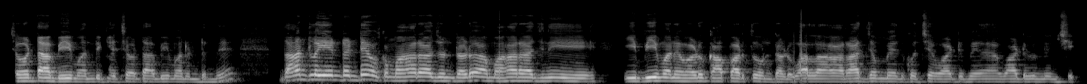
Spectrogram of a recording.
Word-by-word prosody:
చోటా 155 Hz, 0 st, +4 dB
భీమ్ 140 Hz, -1 st, +2 dB
అందుకే 135 Hz, 0 st, -7 dB
చోటా 135 Hz, -1 st, -3 dB
భీమ్ 135 Hz, -1 st, -5 dB
అని 125 Hz, -, -7 dB
ఉంటుంది. 120 Hz, +5 st, -9 dB, 0.6 s
దాంట్లో 225 Hz, 0 st, +3 dB
ఏంటంటే 210 Hz, 0 st, +1 dB
ఒక 180 Hz, -, -5 dB
మహారాజు 180 Hz, -1 st, +3 dB
ఉంటాడు. 160 Hz, +2 st, +1 dB
ఆ -, -, +1 dB
మహారాజుని 160 Hz, -1 st, +1 dB, 0.7 s
ఈ -, -, +5 dB
భీమ్ 165 Hz, 0 st, +7 dB
అనేవాడు 150 Hz, 0 st, +1 dB
కాపాడుతూ 145 Hz, 0 st, -1 dB
ఉంటాడు. 125 Hz, -1 st, -5 dB
వాళ్ళా 135 Hz, -1 st, +1 dB, 0.3 s
రాజ్యం 140 Hz, +1 st, -2 dB
మీదకి 135 Hz, 0 st, -7 dB
వచ్చే 130 Hz, +3 st, -7 dB
వాటి 125 Hz, 0 st, -6 dB
మీ 125 Hz, -, -5 dB, 0.3 s
వాటి 130 Hz, -1 st, -5 dB, 0.2 s
నుంచి. 120 Hz, -1 st, -11 dB
145 Hz, 150 wpm, -23 LUFS, 130-165 Hz, 0.7 s, భీమ్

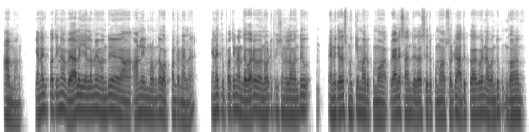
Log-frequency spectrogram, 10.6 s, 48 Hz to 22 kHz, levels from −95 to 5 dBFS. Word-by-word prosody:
ஆமாங், 90 Hz, -3 st, -2 dB, 0.3 s
எனக்கு 135 Hz, +3 st, 0 dB
பாத்திங்கன்னா, 140 Hz, +1 st, 0 dB
வேலை 125 Hz, +5 st, +5 dB
எல்லாமே 130 Hz, +2 st, +1 dB
வந்து 120 Hz, +3 st, 0 dB, 0.5 s
ஆன்லைன் 120 Hz, +1 st, 0 dB
மூலமா 110 Hz, 0 st, -1 dB
தான் 120 Hz, -, +2 dB
வொர்க் 105 Hz, +3 st, -7 dB
பண்றனால, 95 Hz, -4 st, -3 dB, 0.5 s
எனக்கு 130 Hz, 0 st, 0 dB
பார்த்திங்கன்னா, 130 Hz, 0 st, 0 dB
அந்த 110 Hz, -, +4 dB
வர 115 Hz, +4 st, +5 dB, 0.2 s
நோட்டிஃபிகேஷன்லா 120 Hz, -2 st, -2 dB
வந்து 115 Hz, +5 st, -1 dB, 0.6 s
எனக்கு 115 Hz, +1 st, +1 dB
ஏதாச்சும் 125 Hz, -2 st, +1 dB
முக்கியமா 120 Hz, 0 st, -1 dB
இருக்குமோ, 105 Hz, -1 st, -2 dB, 0.2 s
வேல 120 Hz, +1 st, +4 dB
சார்ந்து 115 Hz, -1 st, -1 dB
ஏதாச்சு 110 Hz, +1 st, 0 dB
இருக்குமோ 105 Hz, +1 st, -2 dB
அப்படினு 105 Hz, 0 st, -6 dB
சொல்லிட்டு, 105 Hz, +1 st, +2 dB
அதுக்காகவே 115 Hz, +3 st, 0 dB
நா 110 Hz, -, +2 dB
வந்து 120 Hz, +3 st, -2 dB, 0.2 s
கவனம் 110 Hz, -1 st, +1 dB
115 Hz, 175 wpm, -25 LUFS, 110-125 Hz, 0.6 s, வேலை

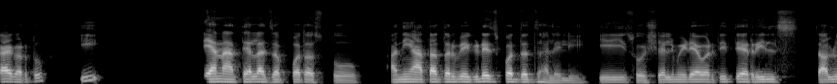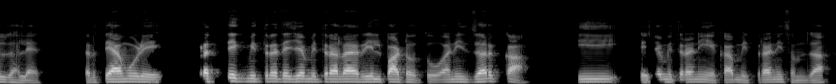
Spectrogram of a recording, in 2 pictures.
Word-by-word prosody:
काय 130 Hz, 0 st, +6 dB
करतो, 145 Hz, +6 st, -3 dB
की 160 Hz, -, -10 dB, 1.1 s
त्या 130 Hz, -, +7 dB
नात्याला 120 Hz, 0 st, +3 dB
जपत 115 Hz, 0 st, -1 dB
असतो. 100 Hz, -2 st, -5 dB, 0.3 s
आणि 115 Hz, +2 st, 0 dB
आता 115 Hz, +2 st, +5 dB
तर 130 Hz, -1 st, +4 dB
वेगळीच 125 Hz, +2 st, +1 dB
पद्धत 115 Hz, -2 st, +3 dB
झालेली, 95 Hz, -5 st, -7 dB, 0.2 s
की 110 Hz, 0 st, -5 dB
सोशल 105 Hz, +1 st, -4 dB
मीडियावरती 115 Hz, +1 st, 0 dB
त्या 125 Hz, -2 st, +3 dB
रील्स 115 Hz, 0 st, -2 dB, 0.3 s
चालू 115 Hz, +3 st, +1 dB
झाल्या 95 Hz, -5 st, -4 dB
आहेत. 90 Hz, -, -12 dB, 0.5 s
तर 110 Hz, -, -3 dB
त्यामुळे 125 Hz, -1 st, +5 dB, 0.5 s
प्रत्येक 140 Hz, +1 st, +3 dB
मित्र 140 Hz, 0 st, +1 dB
त्याच्या 135 Hz, 0 st, +3 dB
मित्राला 130 Hz, 0 st, +5 dB
रील 125 Hz, 0 st, 0 dB
पाठवतो. 110 Hz, -3 st, +2 dB
आणि 115 Hz, +2 st, -3 dB
जर 130 Hz, +4 st, +4 dB
का -, -, +3 dB, 0.6 s
की 125 Hz, 0 st, -2 dB, 0.2 s
त्याच्या 105 Hz, +2 st, -3 dB
मित्रांनी 115 Hz, 0 st, -3 dB
एका 110 Hz, +2 st, -1 dB
मित्राने 110 Hz, +2 st, -4 dB
समजा 100 Hz, 0 st, -5 dB
115 Hz, 135 wpm, -23 LUFS, 110-125 Hz, 1.1 s, त्या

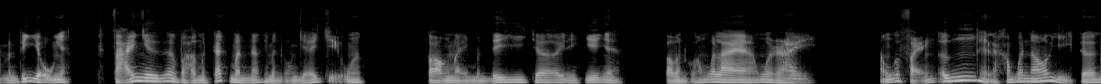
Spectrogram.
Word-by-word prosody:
mình 90 Hz, +1 st, -3 dB
ví 135 Hz, +4 st, +2 dB
dụ 110 Hz, -3 st, +4 dB
nha, 110 Hz, +1 st, +2 dB, 0.4 s
phải 150 Hz, -, +4 dB
như 150 Hz, -3 st, +4 dB
á 150 Hz, -, +3 dB
vợ 95 Hz, -5 st, -2 dB
mình 95 Hz, -1 st, -3 dB
trách 155 Hz, +1 st, 0 dB
mình 100 Hz, -6 st, +1 dB
á 95 Hz, +2 st, -1 dB
thì 110 Hz, -, -3 dB
mình 90 Hz, -2 st, -2 dB
còn 90 Hz, 0 st, -5 dB
dễ 95 Hz, +6 st, 0 dB
chịu 130 Hz, -, -6 dB
ha. 105 Hz, 0 st, 0 dB, 0.6 s
Còn 90 Hz, 0 st, +1 dB
này 90 Hz, -1 st, -1 dB
mình 90 Hz, 0 st, -4 dB
đi 110 Hz, +2 st, +1 dB
chơi 105 Hz, -1 st, -1 dB
này 95 Hz, -2 st, -4 dB
kia 105 Hz, -1 st, +1 dB
nha, 95 Hz, -4 st, -2 dB, 0.4 s
vợ 90 Hz, -, +1 dB
mình 90 Hz, -1 st, 0 dB
cũng 95 Hz, -, -8 dB
hổng 110 Hz, +3 st, -3 dB
có 120 Hz, -, +1 dB
la, 110 Hz, -2 st, +5 dB
hổng 110 Hz, +3 st, -2 dB
có 115 Hz, -, +1 dB
rầy, 90 Hz, -3 st, -1 dB, 0.6 s
hông 110 Hz, +2 st, -1 dB
có 150 Hz, -, -1 dB
phản 100 Hz, -, -3 dB
ứng 175 Hz, +6 st, +2 dB
hay 145 Hz, -10 st, +1 dB
là 85 Hz, -, -4 dB
không 110 Hz, +6 st, -3 dB
có 140 Hz, -, +1 dB
nói 140 Hz, +5 st, +2 dB
gì 85 Hz, -7 st, -2 dB
trơn 110 Hz, +1 st, +1 dB
105 Hz, 250 wpm, -25 LUFS, 90-120 Hz, 0.6 s, la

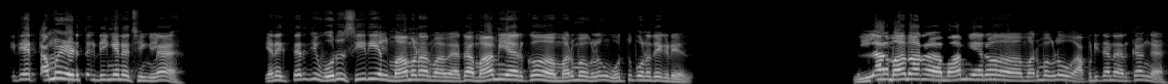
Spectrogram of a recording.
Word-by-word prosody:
இதே 235 Hz, +5 st, +2 dB
தமிழ் 260 Hz, +6 st, +4 dB
எடுத்துக்கிட்டீங்கணு 220 Hz, 0 st, 0 dB
வைச்சுங்களேன். 185 Hz, 0 st, -1 dB, 1.0 s
எனக்குத் 195 Hz, -2 st, -3 dB
தெரிஞ்சு 240 Hz, +2 st, -3 dB
ஒரு 205 Hz, +5 st, +2 dB
சீரியல் 245 Hz, -1 st, +1 dB
மாமனார் 210 Hz, +2 st, +2 dB
மா -, -, 0 dB, 0.2 s
அதா 200 Hz, +5 st, +1 dB
மாமியாருக்கும் 215 Hz, 0 st, +2 dB, 0.2 s
மருமகளும் 195 Hz, +2 st, -2 dB
ஒத்து 165 Hz, +5 st, -12 dB
போனதே 190 Hz, -2 st, -2 dB
கிடையாது. 115 Hz, -9 st, -5 dB, 1.7 s
எல்லா 190 Hz, -, +4 dB
மாமாக 240 Hz, +1 st, +5 dB, 0.2 s
மாமியாரும் 225 Hz, +1 st, 0 dB, 0.3 s
மருமகளும் 200 Hz, +2 st, -4 dB
அப்படித்தான 190 Hz, +6 st, -6 dB
இருக்காங்க? 195 Hz, +2 st, -6 dB
210 Hz, 115 wpm, -23 LUFS, 190-225 Hz, 1.7 s, மாமாக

